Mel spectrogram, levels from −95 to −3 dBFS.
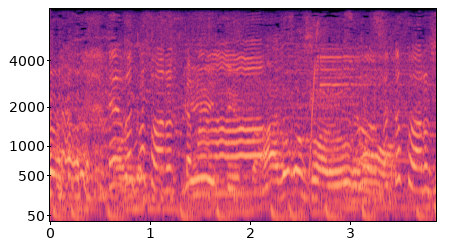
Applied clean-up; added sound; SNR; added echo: none; none; none; none.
